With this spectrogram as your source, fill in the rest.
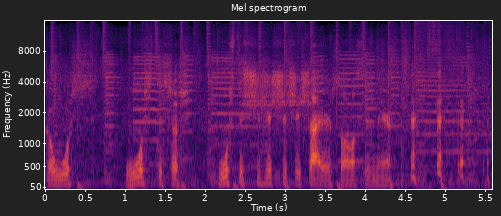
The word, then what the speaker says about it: Worcestershire: This is, some people say Worcestershire sauce. It's Worcestershire. So my Jamaican people would pronounce it Worcestershire sauce because we pronounce all our vowels, all right? But it's apparently it's Worcestershire sauce, okay?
